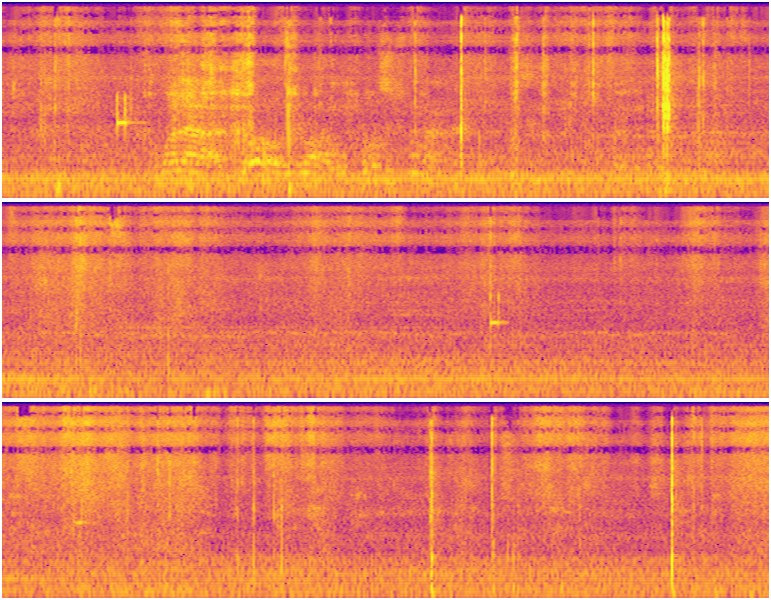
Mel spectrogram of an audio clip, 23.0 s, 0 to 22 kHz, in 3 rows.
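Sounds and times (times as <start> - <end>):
low steady hum: 0.0 - 23.0
high key-press beeps: 1.1 - 1.4, 12.5 - 12.7.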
